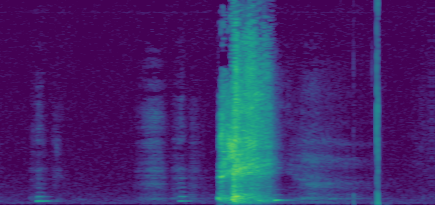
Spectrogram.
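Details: Two short catching breaths build to one loud, explosive adult sneeze, then a faint exhale; sneezing.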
